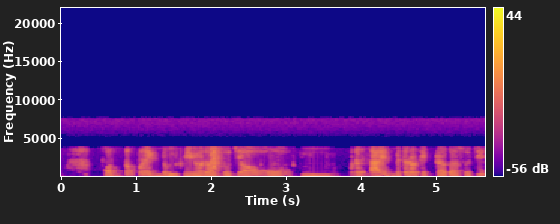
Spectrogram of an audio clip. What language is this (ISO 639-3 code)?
ori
